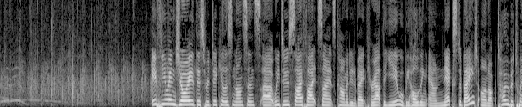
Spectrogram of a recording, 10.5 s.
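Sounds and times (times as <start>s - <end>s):
audience round of applause: 0.0s - 4.2s
speech: 3.0s - 10.4s.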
